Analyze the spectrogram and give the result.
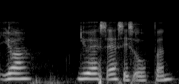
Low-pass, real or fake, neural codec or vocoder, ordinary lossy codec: none; fake; codec, 16 kHz, 16 kbps, FreqCodec, larger model; none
